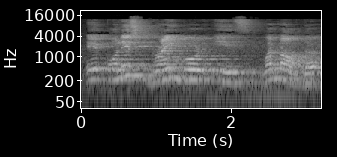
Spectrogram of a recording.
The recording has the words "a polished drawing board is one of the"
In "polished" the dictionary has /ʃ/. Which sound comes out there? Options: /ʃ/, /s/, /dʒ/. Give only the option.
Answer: /s/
